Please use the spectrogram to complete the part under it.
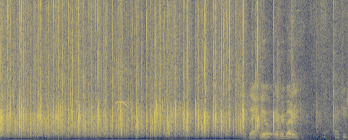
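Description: A small crowd applauds outdoors.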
